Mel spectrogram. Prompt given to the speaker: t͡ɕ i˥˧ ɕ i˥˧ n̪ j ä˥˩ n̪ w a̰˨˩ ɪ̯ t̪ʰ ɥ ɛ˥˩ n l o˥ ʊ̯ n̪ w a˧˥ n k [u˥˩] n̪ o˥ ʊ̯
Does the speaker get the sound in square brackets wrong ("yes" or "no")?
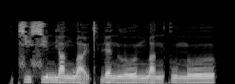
no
